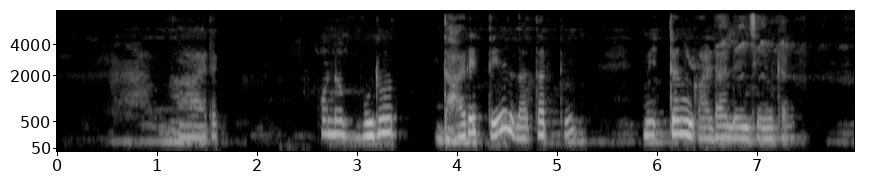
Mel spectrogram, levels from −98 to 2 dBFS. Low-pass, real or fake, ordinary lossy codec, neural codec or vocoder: 7.2 kHz; real; AAC, 48 kbps; none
